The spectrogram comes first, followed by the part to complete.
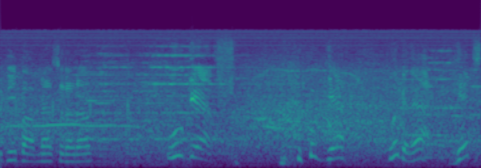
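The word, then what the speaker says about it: Ugueth: How do you pronounce that first name? I keep on messing it up. Ugev.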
